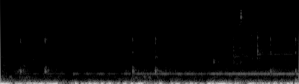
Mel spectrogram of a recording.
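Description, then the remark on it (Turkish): Several sharp, light clicks sound at irregular intervals as a retractable pen is pressed, over a low steady hum with no one speaking. “Ulan şu kalem şeyini aşağı alamadım.”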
